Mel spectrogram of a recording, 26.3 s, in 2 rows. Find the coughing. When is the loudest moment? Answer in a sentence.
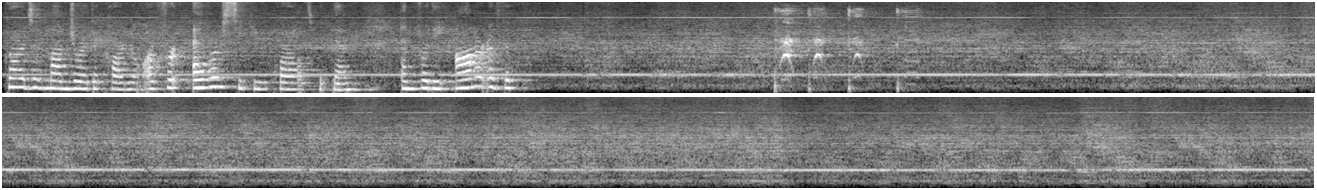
The volume of the coughing peaks at 8 seconds.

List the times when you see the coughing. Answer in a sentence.
You can hear the coughing from 7.7 to 9.2 s.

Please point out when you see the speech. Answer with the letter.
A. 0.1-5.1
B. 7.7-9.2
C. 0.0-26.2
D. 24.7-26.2
A.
